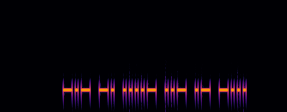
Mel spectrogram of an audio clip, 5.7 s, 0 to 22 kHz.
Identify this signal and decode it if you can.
Morse code, heard as a keyed tone, about 20 wpm, 700 Hz. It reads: KN4UAB
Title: USA Call Signs - 6 Characters - Repeated 2x - 20wpm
